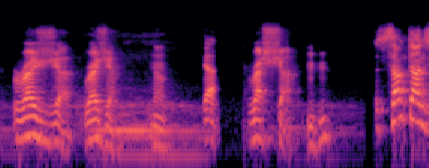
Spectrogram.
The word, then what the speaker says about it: Russia: is it Russia or Russia um I believe in an American the the American pronunciation is Rush Russia it's like I'm rushing to do something Russia Russia right yeah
